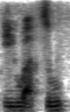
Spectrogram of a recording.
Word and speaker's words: Iguazú: E lì ci sono delle cascate fantastiche che si chiamano appunto Iguazú, con la Z e l'accento sulla U, e sono fantastiche.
